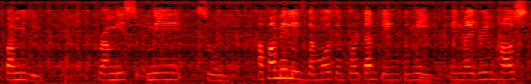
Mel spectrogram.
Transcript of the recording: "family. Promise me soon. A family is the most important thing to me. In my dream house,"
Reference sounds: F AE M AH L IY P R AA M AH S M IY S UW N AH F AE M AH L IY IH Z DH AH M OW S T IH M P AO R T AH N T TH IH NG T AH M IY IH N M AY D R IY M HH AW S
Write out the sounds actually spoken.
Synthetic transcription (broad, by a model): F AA M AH L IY F R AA M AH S M IY S UW N AH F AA M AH L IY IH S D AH M OW S T IH M P AO R T AH N T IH NG T AH M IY IH N M AY D R IY M HH AW S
